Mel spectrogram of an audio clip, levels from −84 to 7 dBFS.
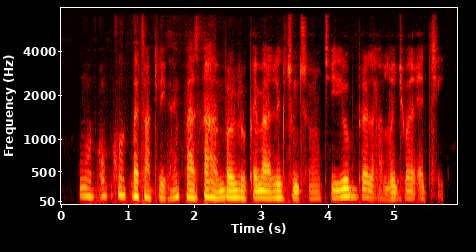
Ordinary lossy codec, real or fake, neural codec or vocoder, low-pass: MP3, 48 kbps; fake; codec, 16 kHz in and 24 kHz out, 0.8 kbps, FocalCodec, streaming, 65536 codes; 7.2 kHz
